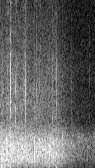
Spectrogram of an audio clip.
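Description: An audience applauds with steady, dense clapping that starts loud and gradually fades over about two seconds. No voices are heard.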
